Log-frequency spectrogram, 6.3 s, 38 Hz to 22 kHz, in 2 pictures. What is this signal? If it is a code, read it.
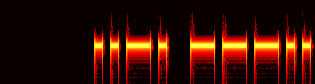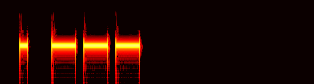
Morse code, heard as a keyed tone, about 15 wpm, 700 Hz. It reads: F8EO
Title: DXCC-100 Call Signs - 4 Characters - Repeated 3x - 15wpm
